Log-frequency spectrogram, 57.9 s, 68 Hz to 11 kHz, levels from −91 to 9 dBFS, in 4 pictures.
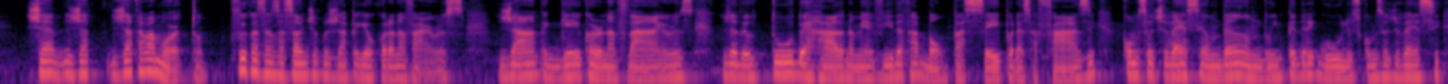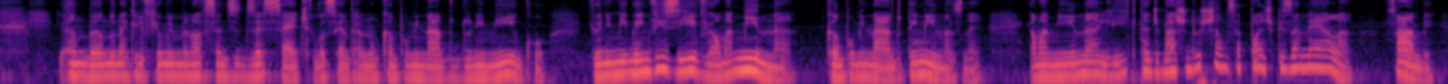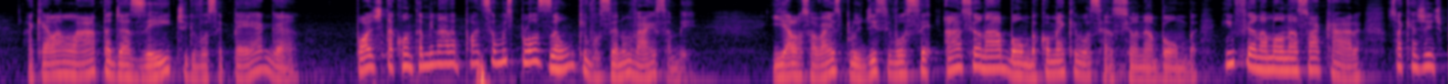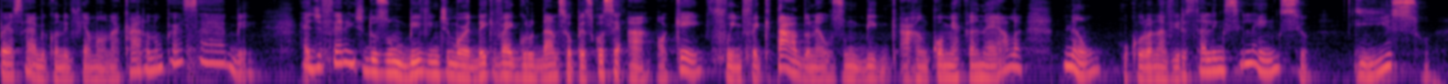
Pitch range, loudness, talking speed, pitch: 100-145 Hz, -31 LUFS, 180 wpm, 115 Hz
